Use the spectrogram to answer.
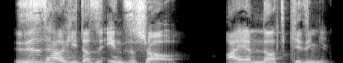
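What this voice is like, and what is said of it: Put-on Hungarian accent, slightly Transylvanian. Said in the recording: “Do that in a Hungarian accent ... It's a little bit Transylvanian. ... But it's nice.”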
